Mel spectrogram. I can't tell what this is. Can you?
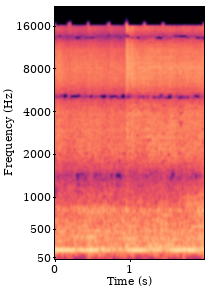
This is loop 27 in a series of 40 loops that belong together. They all have a deep dubspace feel at 60 bpm and belong to the "Convoloops pack 01 - back to back dubspace 60 bpm" sample pack. They all have the same name: "convoluted back to back loop 60 bpm"
with a number and letter suffix (1a till 5h). Each group with the same
number but with different letters are based on the same sounds and
feel. The most rhythmic ones are these with suffix a till d and these
with e till h are more effects. They were created using the microtonik VSTi.
I took the back to back preset and convoluted it with some variations
of itself. After this process I added some more convolution with
another SIR, a resonator effect from MHC, and some more character with (you never guess it) the excellent Character plugin from my TC powercore firewire. All this was done within Cubase SX.
After that I mastered these loops within Wavelab using several plugins:
fades, equalising, multiband compressing, limiting & dither.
